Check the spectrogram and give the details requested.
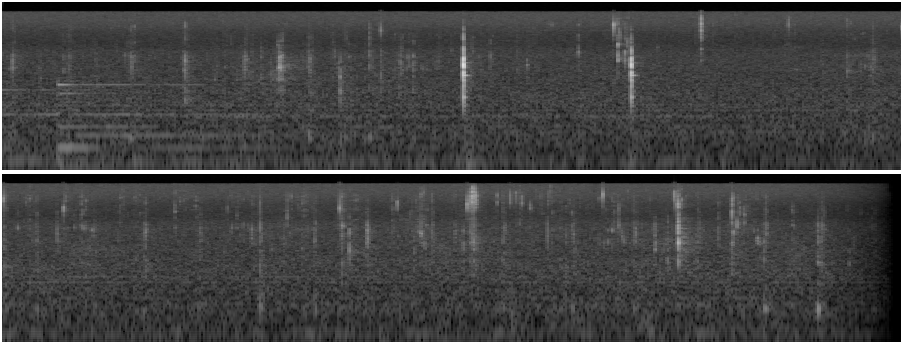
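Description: Someone chewing a bite of smoked sausage, with scattered sharp clicks, the loudest two about three and a half and four and a half seconds in.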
